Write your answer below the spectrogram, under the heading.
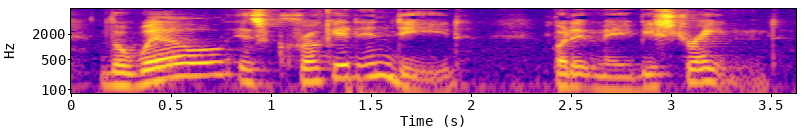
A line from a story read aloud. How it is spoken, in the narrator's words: said Experience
